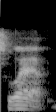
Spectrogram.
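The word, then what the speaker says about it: Slape: North Carolina Army National Guard Sergeant James Allen's, I guess it's pronounced SLAP with an E, S-L-A-P-E, 23 years old of Morehead City, was killed in Afghanistan yesterday.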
